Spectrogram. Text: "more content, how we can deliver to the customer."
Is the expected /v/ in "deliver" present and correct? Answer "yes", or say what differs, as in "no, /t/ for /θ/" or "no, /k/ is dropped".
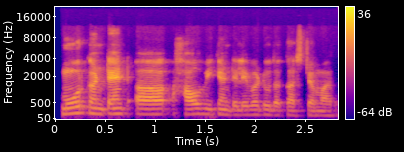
yes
